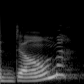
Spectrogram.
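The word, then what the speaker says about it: Dohm: And so I've popped up here this little machine called a Dome. I don't go anywhere without it. It is an amazing machine. It's spelled D-O-H-M.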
